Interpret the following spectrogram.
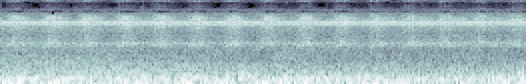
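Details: Crickets at night, smartphone recording in a loop: clear shrill pulsed chirps about four per second, very even and continuous, over a soft low background hum.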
